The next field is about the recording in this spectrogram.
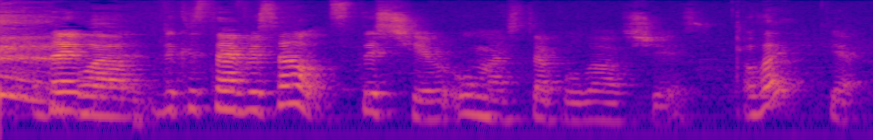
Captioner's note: both laughing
